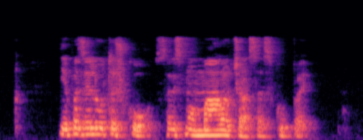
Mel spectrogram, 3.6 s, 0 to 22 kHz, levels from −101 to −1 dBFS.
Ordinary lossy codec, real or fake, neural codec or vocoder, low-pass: none; fake; vocoder, 44.1 kHz, 128 mel bands every 512 samples, BigVGAN v2; 7.2 kHz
